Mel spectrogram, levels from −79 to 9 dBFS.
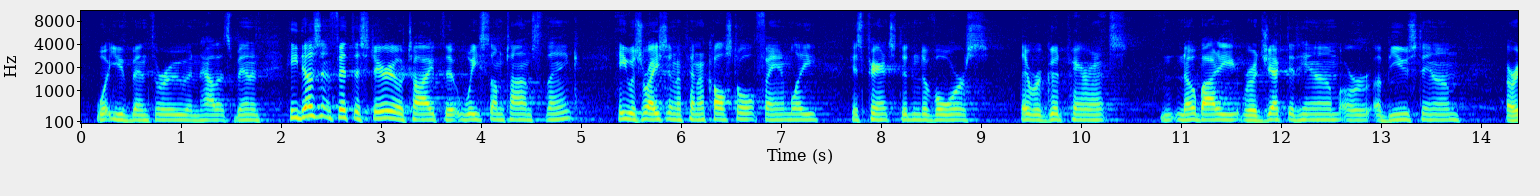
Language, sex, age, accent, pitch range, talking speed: English, male, 40-59, American, 160-190 Hz, 165 wpm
